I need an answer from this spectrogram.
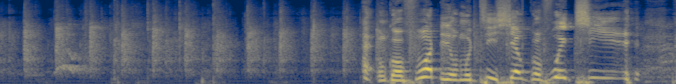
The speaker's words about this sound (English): Clap for Jesus.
